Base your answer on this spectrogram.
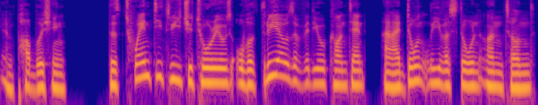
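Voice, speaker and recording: A man's voice: on the high side, a little mellow, no echo. A Scottish man hosting his podcast from a home studio, delivering an upbeat, earnest scripted monologue. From Scotland. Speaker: podcast host.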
